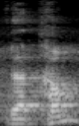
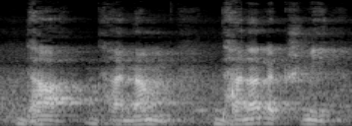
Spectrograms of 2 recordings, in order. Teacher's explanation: രഥത്തിന്റെത് പുറത്തായിരുന്നു ശ്വാസം ധനത്തിന്റെ ഉള്ളിലാണ്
